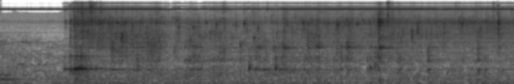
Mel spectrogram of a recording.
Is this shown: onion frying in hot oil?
yes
